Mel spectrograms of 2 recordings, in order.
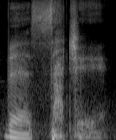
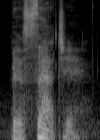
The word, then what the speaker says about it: Versace: Ah, Versace. Can you not say it like that? – Versace.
